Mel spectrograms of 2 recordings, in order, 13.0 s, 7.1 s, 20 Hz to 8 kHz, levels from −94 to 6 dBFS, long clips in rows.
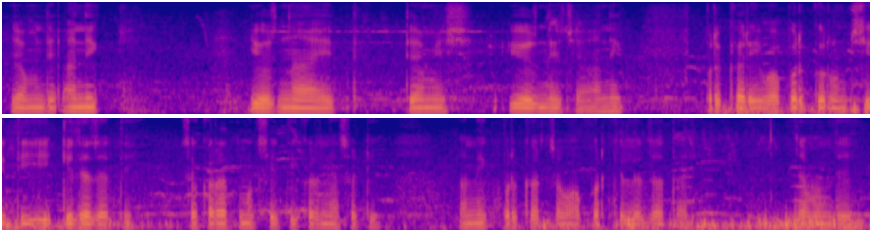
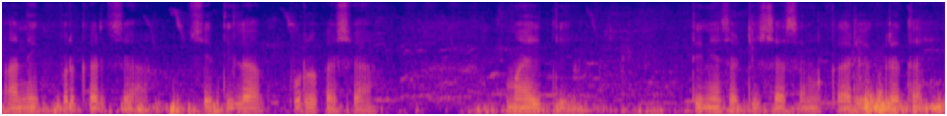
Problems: constant background noise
